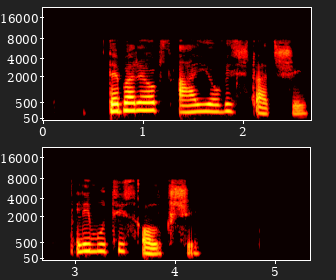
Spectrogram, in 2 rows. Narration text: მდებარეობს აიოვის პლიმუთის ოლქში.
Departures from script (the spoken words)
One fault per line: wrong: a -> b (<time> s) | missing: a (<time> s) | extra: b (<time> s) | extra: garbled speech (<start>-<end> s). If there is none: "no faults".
extra: შტატში (2.0 s)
